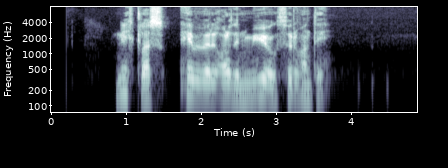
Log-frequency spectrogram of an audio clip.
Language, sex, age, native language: Icelandic, male, 40-49, Icelandic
